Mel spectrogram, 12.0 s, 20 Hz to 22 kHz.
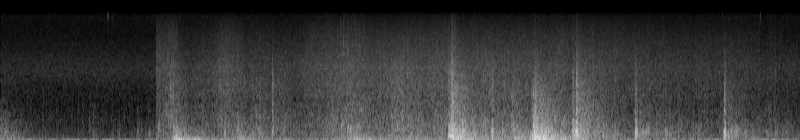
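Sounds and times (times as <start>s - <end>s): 
ice calving: 2.3s - 11.5s.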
